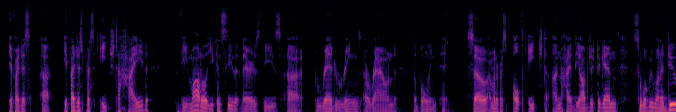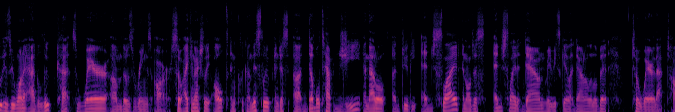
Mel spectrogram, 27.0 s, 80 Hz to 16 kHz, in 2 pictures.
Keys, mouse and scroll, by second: 0.1 z, 0.9-2.7 scroll up 1, 2.7-3.2 scroll down 1, 3.3 h, 3.6-6.0 scroll up 6, 6.0-7.5 scroll down 1, 7.5 shift+middle click, 7.6 scroll down 3, 8.2 scroll up 2, 9.2 alt+h, 10.5 alt+h, 10.9-11.4 scroll down 1, 11.4 right click, 11.7-12.2 scroll up 3, 11.9 right click, 13.4-14.4 scroll down 1, 14.4 scroll up 1, 14.7 Tab, 15.4 z, 16.3-17.9 scroll up 1, 18.2 alt+right click, 19.6 g, 24.3 s.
